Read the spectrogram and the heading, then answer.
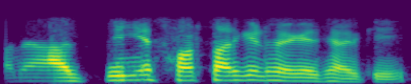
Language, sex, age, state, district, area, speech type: Bengali, male, 18-30, West Bengal, Uttar Dinajpur, rural, conversation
